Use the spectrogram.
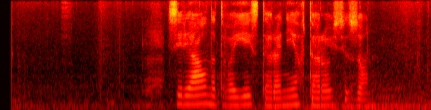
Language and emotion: Russian, neutral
